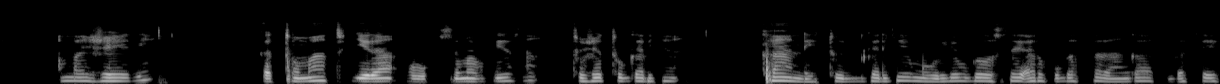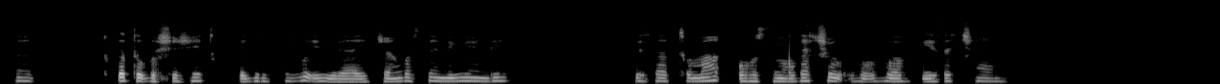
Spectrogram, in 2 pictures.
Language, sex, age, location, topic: Kinyarwanda, female, 36-49, Musanze, agriculture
